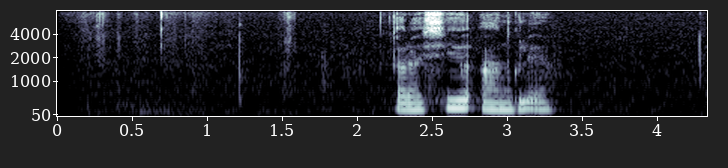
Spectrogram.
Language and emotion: Russian, neutral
